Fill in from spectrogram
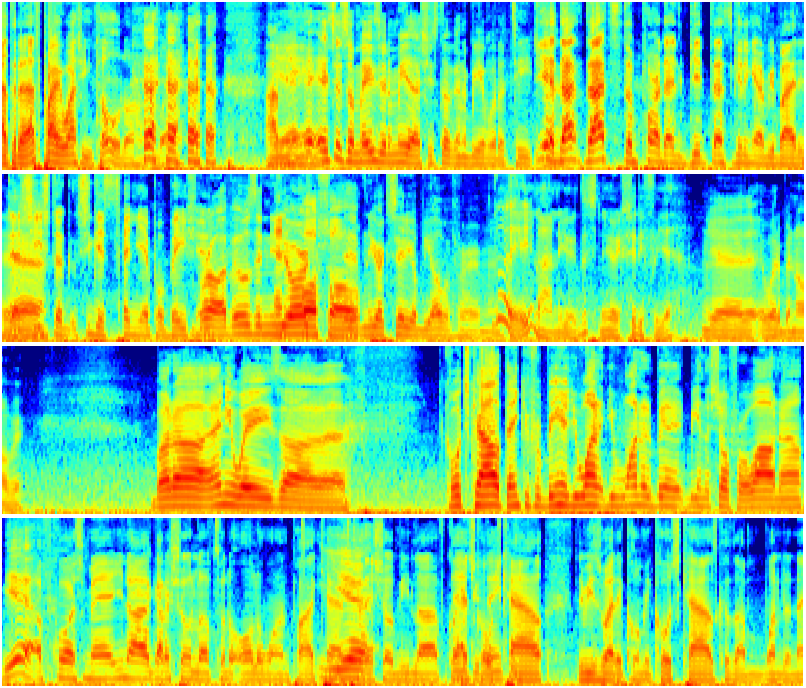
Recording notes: live from citi field parking lot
